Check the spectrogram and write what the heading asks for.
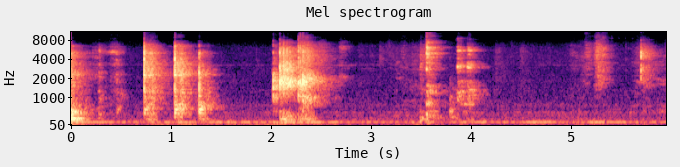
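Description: Metal spoon clinking and tapping against a blender jug several times, with a longer scraping sound about two seconds in.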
